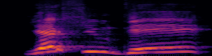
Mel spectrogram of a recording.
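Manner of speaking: loud, high comeback; retold argumentative retort. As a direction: mimic someone insisting in an argument. Retold argument, other person snaps back.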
